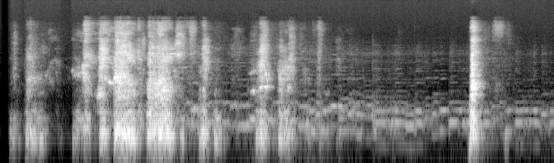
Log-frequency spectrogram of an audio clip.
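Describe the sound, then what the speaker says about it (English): A dog yelps, growls and barks in bursts while a boy plays with it nearby, the sounds fairly soft and irregular with a sharp bark near the end. "You see some noise, it's my son playing with the dog."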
